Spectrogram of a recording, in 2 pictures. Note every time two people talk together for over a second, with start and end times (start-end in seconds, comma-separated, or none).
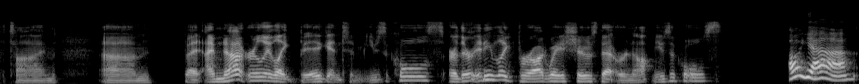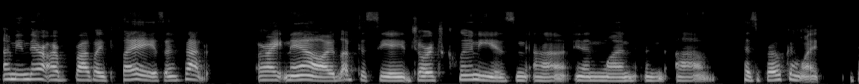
none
